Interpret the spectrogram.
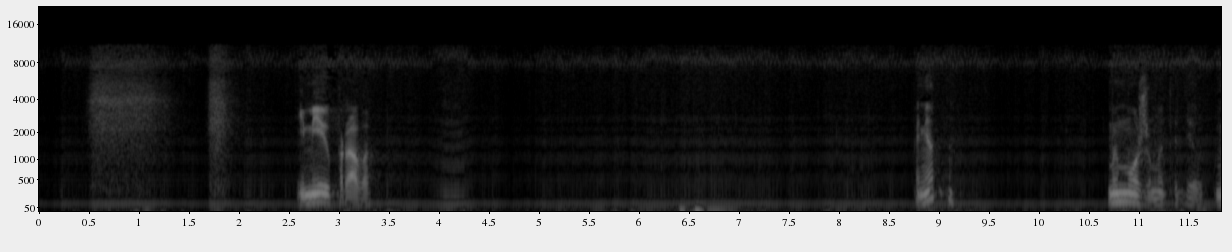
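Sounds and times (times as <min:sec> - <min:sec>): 
faint low hum: 0:00.0 - 0:11.8
loud deliberate breath drawn sharply in through the nose: 0:00.4 - 0:02.1
speech: 0:02.6 - 0:03.4, 0:08.8 - 0:09.2, 0:10.7 - 0:11.8.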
